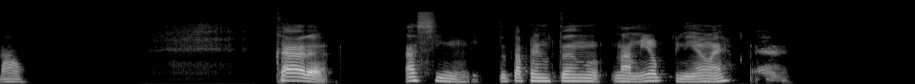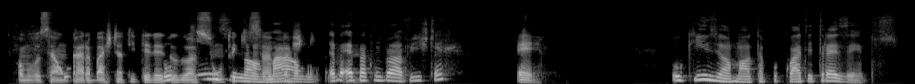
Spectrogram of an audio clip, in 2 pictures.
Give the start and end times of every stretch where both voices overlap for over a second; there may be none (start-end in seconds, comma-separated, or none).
10.8-12.3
